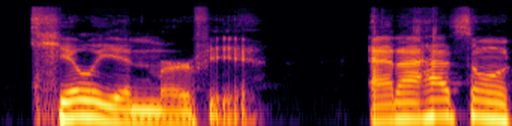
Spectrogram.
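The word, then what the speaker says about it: Cillian Murphy: I actually know that it's actually pronounced Killian Murphy and I had someone correct me on this very recently oh dang okay Killian Murphy Killian Murphy yeah um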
